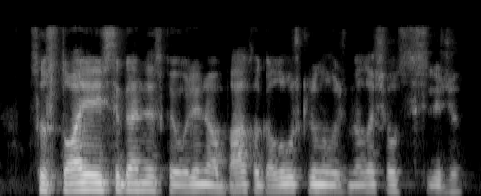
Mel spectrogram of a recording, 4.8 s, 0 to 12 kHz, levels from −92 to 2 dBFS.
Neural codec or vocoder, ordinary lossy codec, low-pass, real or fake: codec, 16 kHz, 6 kbps, DAC; AAC, 48 kbps; 7.2 kHz; fake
